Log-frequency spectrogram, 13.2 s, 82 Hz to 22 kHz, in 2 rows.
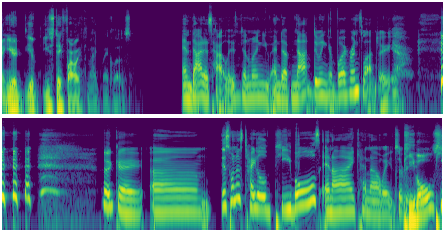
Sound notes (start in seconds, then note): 5.8 laughs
